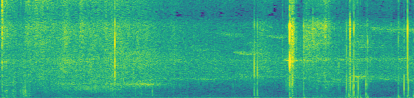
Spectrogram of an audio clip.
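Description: Faint footsteps and brushing through tall woodland undergrowth, with a few sharp clicks or snaps in the last second or so.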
